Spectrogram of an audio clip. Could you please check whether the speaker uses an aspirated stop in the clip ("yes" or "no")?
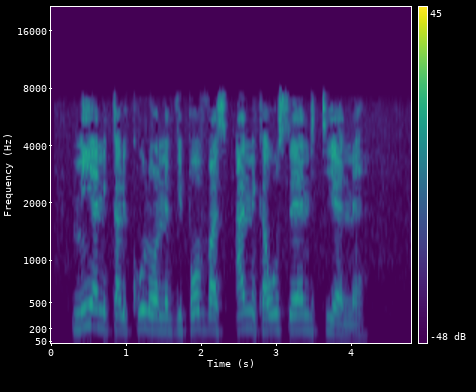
no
